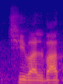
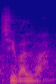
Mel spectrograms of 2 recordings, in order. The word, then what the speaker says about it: Xibalbá: Y para decir lugar de los muertos decían, eso se lee shib, porque se invierte la sílaba, en vez de shibi se lee shib. Y de ahí viene la palabra maya para el inframundo, para el Mictlán, que es Xibalbá.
